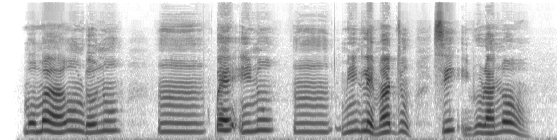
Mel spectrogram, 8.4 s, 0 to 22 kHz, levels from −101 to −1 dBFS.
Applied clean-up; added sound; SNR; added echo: none; none; none; none.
